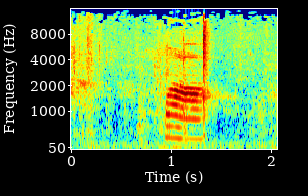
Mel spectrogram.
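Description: A toddler's short wordless vocal sound about a second in, a single held note on a nearly level pitch.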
